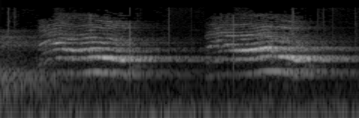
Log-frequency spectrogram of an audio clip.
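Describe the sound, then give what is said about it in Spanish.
A shaggy cat meows twice, two drawn-out, wavering cries about a second each with a short pause between, fairly loud with nothing else around them. “este gato matón cascarrabias y greñudo que se llama Bigotazos”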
